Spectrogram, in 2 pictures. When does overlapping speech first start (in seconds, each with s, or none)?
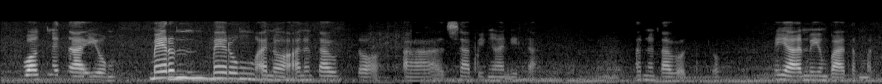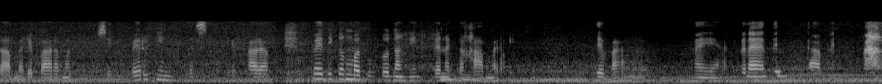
1.7 s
